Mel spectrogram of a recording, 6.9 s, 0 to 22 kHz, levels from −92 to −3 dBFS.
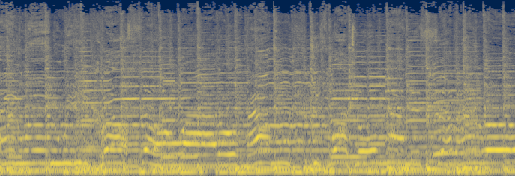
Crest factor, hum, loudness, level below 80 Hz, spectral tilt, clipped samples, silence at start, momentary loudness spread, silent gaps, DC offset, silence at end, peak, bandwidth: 10 dB; none; -10 LUFS; -34 dBFS; -5.5 dB/octave; under 0.1%; 0 s; 3 LU; none; under 0.1%; 0 s; 0 dBFS; over 20 kHz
